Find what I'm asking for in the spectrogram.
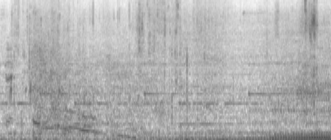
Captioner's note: engine rumbling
